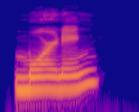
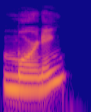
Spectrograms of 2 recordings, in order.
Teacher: With morning, the sound should go down gently, calm, and smooth.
